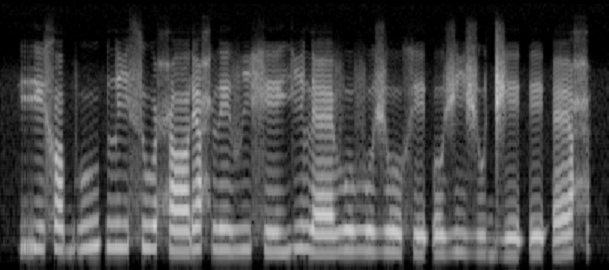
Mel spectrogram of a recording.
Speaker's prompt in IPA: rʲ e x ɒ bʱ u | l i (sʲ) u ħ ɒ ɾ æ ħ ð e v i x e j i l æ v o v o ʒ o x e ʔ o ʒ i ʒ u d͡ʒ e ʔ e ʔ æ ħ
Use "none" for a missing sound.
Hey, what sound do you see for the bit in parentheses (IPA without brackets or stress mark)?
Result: s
